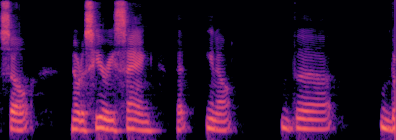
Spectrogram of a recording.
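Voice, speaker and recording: A man talks in a fairly high voice, his intonation fairly even. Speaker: philosophy lecturer and author. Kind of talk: lecture. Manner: halting, many fillers.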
